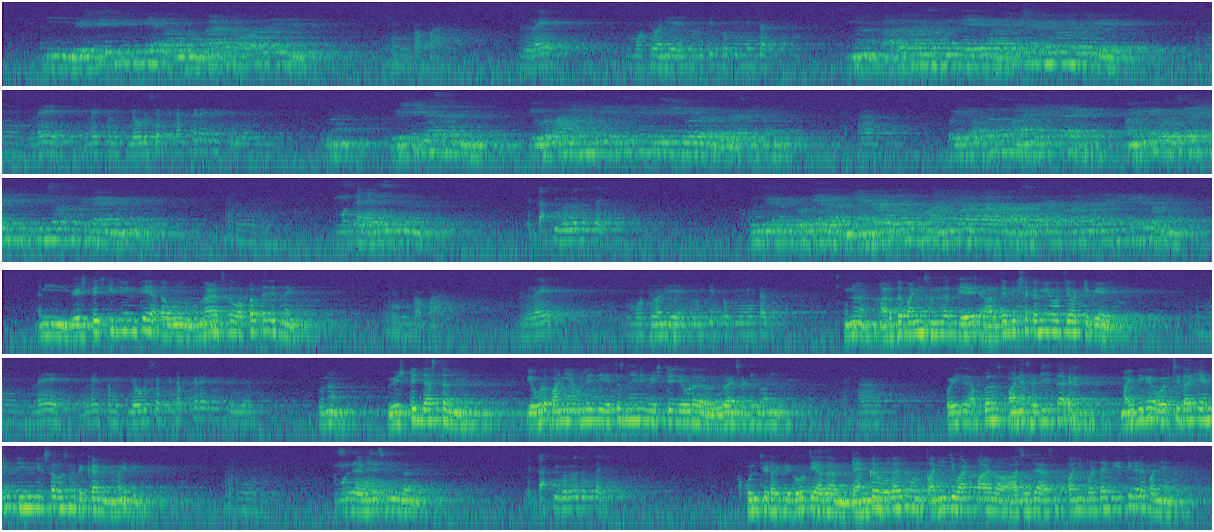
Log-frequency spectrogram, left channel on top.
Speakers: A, on the right; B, on the right.
A: आणि वेस्टेज किती निघते? आता उन्हाळ्याच तर वापरताच येत नाही ते.
B: हम्म बापा लई. मोठीवाली
A: हम्म
B: हे दोन, तीन टोपली निघतात.
A: हो ना. अर्ध पाणी समजा पियला, अर्ध्यापेक्षा कमी वरती वाटते पियाले.
B: हम्म. लई लईक म एवढू शकते टडप कराय त
A: हो ना. वेस्टेज जास्त नाही ओ. एवढं पाणी आपल्या इथ येतच नाही ना वेस ते जेवढं उरायसाठी पाणी.
B: हा.
A: पहिले आपण पाण्यासाठी इथं माहिती काय वरची टाकी आमची तीन दिवसापासून रिकामी आहे माहिती
B: हम्म हम्म.
A: असंच
B: मंग काय?
A: ऍडजस्टमेंट झाले
B: टाकी बोलवत असताय.
A: कोणची टाकी हो ते. आता टँकर बोलायचं पण पाण्याची वाट पाहालो आज, उद्या असं. पाणी पडलं की इ ततीकडे पाणी आता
